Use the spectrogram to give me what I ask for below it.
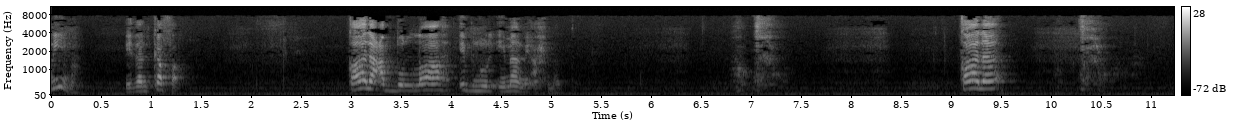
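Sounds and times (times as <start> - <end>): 
speech: 0.7 - 1.4, 3.0 - 5.2, 9.1 - 9.6
person sneezing: 6.8 - 7.4, 10.0 - 10.8.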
